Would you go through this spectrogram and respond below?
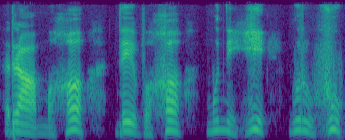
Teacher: इसका उच्चारण थोड़ा थोड़ा ह जैसा होता है सांप के फुफकार की तरह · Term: विसर्ग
